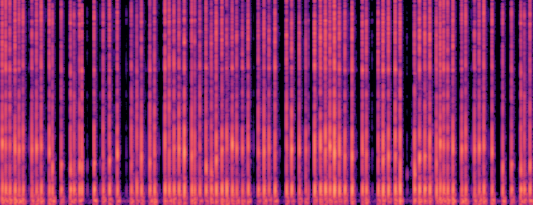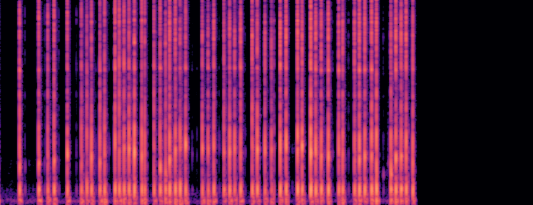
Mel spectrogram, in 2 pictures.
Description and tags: Shivering Teeth Sound. Live and cleaned up to give a comic but real sound. Enjoy
shivering, Teeth, clacking, chattering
